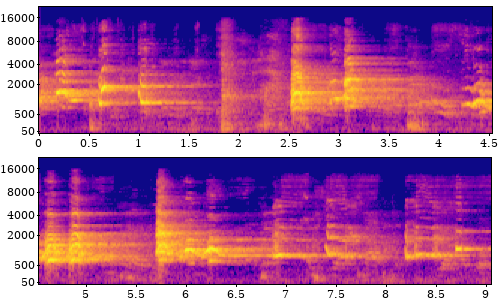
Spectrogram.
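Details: Jack Russell Terrier, woken up by a visiting carpet python, barks excitedly in repeated bursts of sharp, harmonic barks and higher yips, about a dozen over nine seconds, with short gaps between them and no other clear sounds.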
